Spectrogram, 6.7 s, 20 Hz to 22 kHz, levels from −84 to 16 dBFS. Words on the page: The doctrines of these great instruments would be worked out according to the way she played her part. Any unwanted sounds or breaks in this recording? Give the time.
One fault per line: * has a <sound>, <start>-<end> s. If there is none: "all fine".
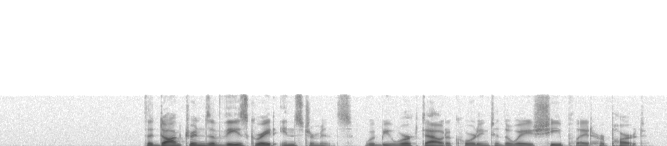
all fine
